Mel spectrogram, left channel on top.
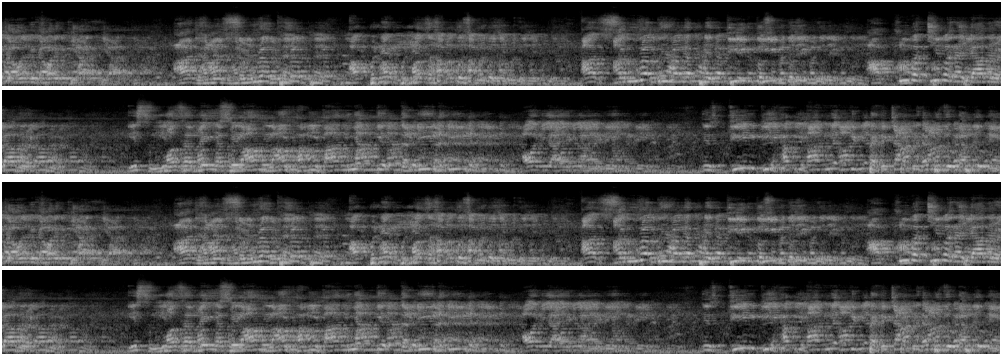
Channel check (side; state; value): both; identical; correlation 1.00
